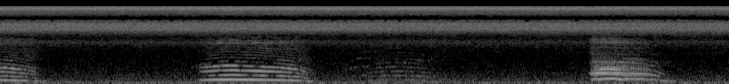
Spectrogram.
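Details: Humboldt penguins at Yokohama Zoo Zoorasia, Kanagawa, Japan, on 24 August 2022, relaxing in their enclosure; three harsh, nasal braying calls with strong harmonic bands, the longest about a second, over a steady high insect drone.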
